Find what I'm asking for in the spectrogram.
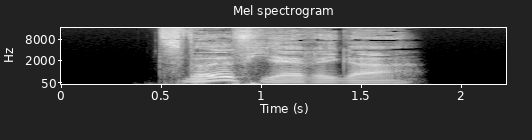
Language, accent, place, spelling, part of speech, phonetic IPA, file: German, Germany, Berlin, zwölfjähriger, adjective, [ˈt͡svœlfˌjɛːʁɪɡɐ], De-zwölfjähriger.ogg
- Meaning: inflection of zwölfjährig: 1. strong/mixed nominative masculine singular 2. strong genitive/dative feminine singular 3. strong genitive plural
